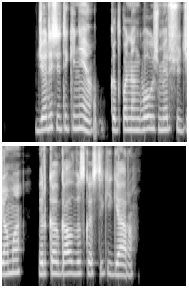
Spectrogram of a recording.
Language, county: Lithuanian, Alytus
